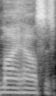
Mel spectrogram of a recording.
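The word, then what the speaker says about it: Meihaus: M E I H A U S. And it's pronounced my house.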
